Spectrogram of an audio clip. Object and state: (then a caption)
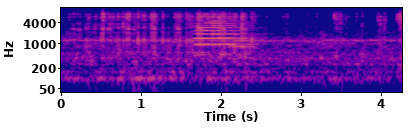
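Bar of soap. Fingernails tap and scratch a solid green Lux soap bar held in the palm, making quick, light clicking taps much like typing on a keyboard. Midway a louder, brief tonal ring with steady overtones rises above the taps, then fades back to the soft tapping.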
